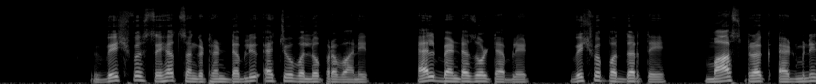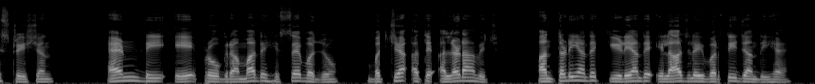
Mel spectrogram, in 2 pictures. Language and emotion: Punjabi, neutral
